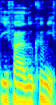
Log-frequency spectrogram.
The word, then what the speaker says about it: Ifa Lukumi: And on another website that you're an initiated priestess and spiritual consultant of the, I don't know how it's pronounced, Ifa Lukumi faith. Is that right? – Yes, and you did very well with your pronunciation.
